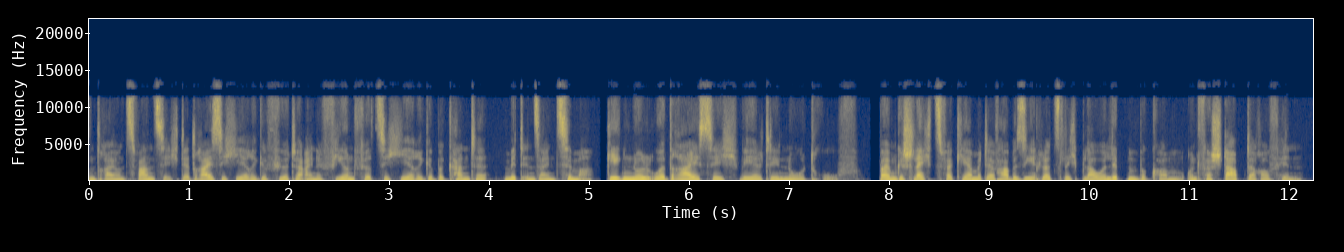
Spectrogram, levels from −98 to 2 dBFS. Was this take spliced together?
yes; 4 cuts; at 5.1 s, 6.8 s, 9.1 s, 9.4 s

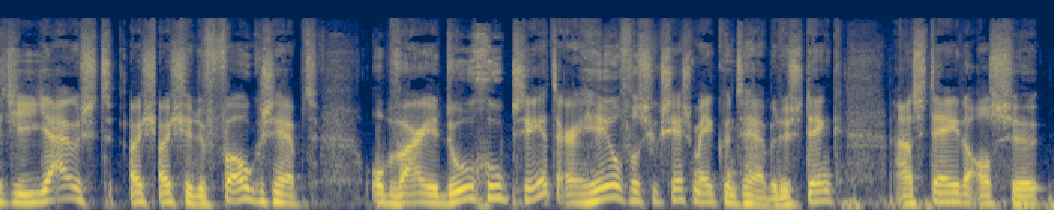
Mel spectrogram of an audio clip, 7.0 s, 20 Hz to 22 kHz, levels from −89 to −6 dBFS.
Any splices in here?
yes; 2 cuts; at 1.0 s, 3.4 s

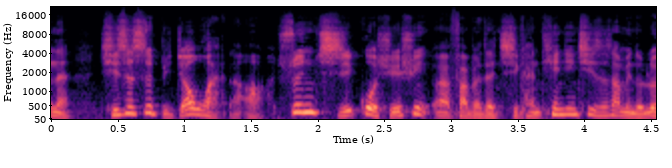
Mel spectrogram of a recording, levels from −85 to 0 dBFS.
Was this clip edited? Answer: yes; 1 cut; at 1.7 s

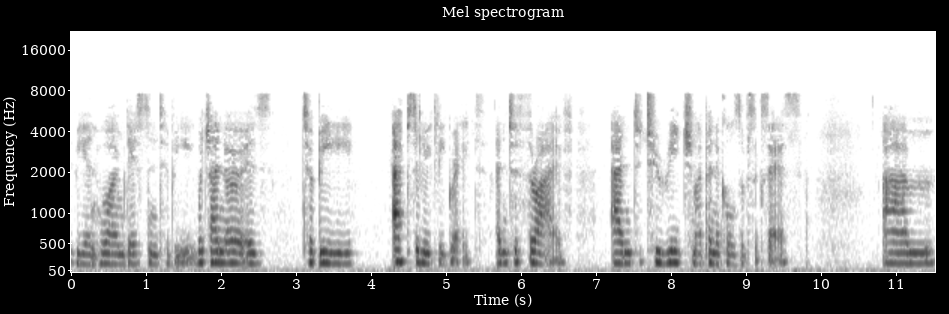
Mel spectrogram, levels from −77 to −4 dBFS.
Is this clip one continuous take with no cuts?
yes; 0 cuts

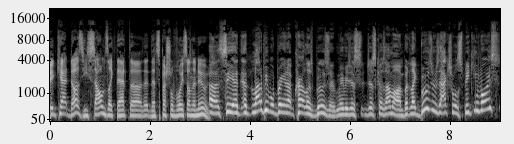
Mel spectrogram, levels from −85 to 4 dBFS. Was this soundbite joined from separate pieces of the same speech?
no; 0 cuts

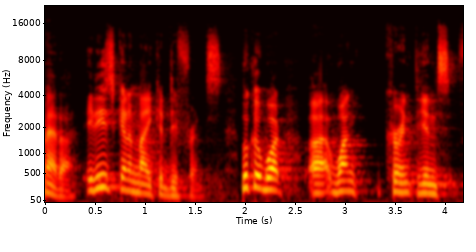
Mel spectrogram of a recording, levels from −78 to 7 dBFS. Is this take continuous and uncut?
yes; 0 cuts

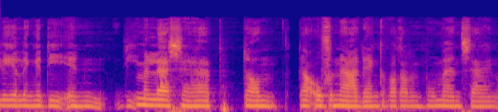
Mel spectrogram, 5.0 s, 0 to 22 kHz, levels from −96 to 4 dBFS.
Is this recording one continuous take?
no; 4 cuts; at 1.4 s, 2.4 s, 2.8 s, 4.0 s

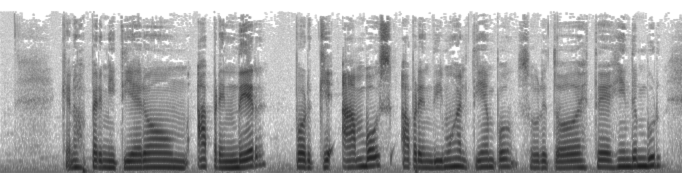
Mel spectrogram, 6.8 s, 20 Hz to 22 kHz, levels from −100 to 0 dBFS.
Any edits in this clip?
no; 0 cuts

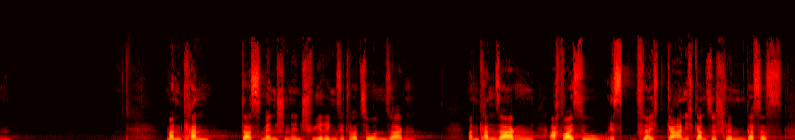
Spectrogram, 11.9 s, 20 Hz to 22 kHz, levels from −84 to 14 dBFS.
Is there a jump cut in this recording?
no; 0 cuts

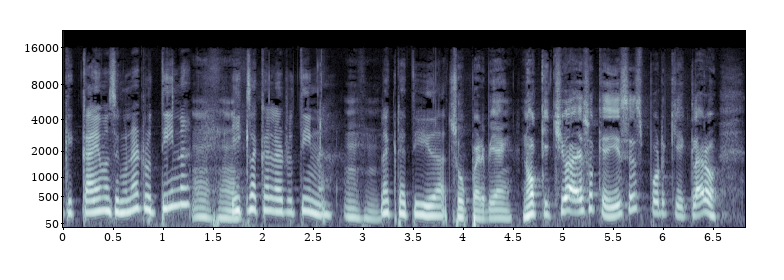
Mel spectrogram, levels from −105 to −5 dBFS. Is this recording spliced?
yes; 2 cuts; at 1.8 s, 4.6 s

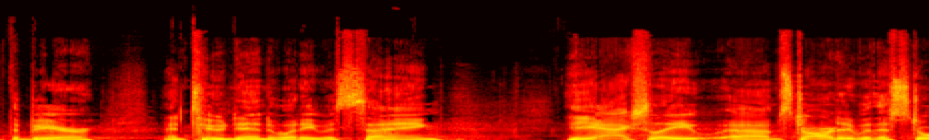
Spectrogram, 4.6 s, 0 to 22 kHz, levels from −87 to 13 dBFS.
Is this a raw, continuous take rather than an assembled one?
yes; 0 cuts

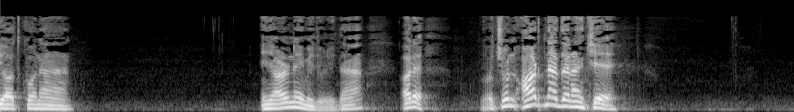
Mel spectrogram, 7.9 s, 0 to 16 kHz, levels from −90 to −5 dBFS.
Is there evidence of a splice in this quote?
no; 0 cuts

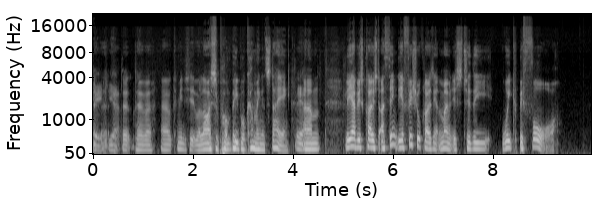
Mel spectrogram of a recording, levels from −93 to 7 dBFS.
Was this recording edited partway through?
yes; 3 cuts; at 1.3 s, 4.0 s, 8.0 s

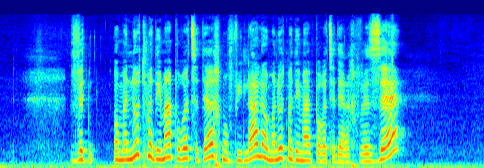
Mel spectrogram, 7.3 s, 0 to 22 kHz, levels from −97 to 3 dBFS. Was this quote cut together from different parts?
yes; 1 cut; at 1.0 s

